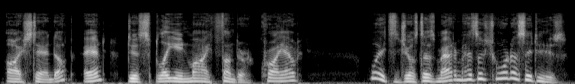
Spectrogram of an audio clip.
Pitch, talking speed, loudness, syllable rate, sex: 155 Hz, 190 wpm, -16 LUFS, 5.3 syllables/s, male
